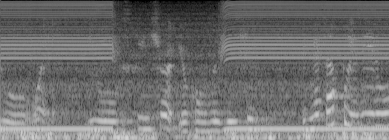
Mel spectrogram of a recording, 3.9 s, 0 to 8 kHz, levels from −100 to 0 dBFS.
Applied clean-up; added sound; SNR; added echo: none; Telephone; 3 dB; reverberation time 0.8 s.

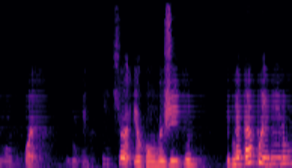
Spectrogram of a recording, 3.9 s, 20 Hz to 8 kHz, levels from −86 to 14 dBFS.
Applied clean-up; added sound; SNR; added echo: neural mask model DeepFilterNet 3.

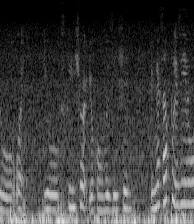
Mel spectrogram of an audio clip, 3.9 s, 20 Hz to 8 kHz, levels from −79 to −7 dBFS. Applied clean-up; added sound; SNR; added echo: none; none; none; none.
